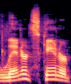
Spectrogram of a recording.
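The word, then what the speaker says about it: Lynyrd Skynyrd: Leonard Skinner pronounced.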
